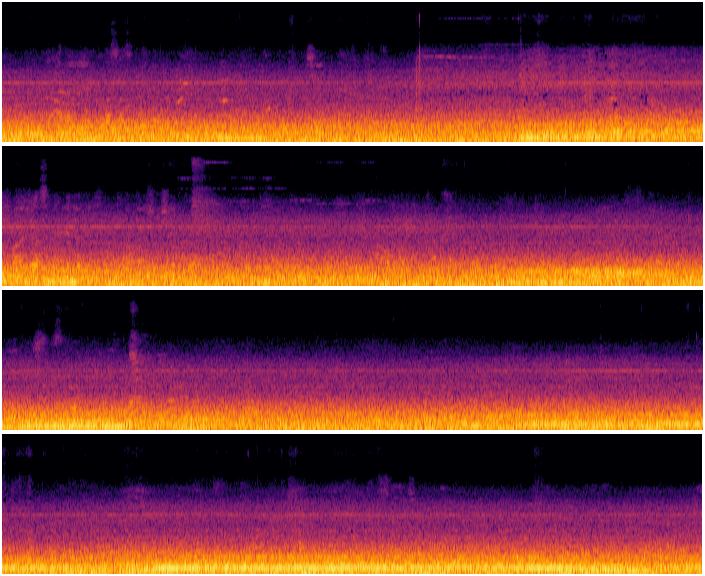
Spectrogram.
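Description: A bus engine rumbles steadily from inside.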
